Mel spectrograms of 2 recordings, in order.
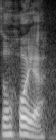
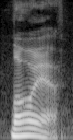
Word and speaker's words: La Jolla: Yeah, it's La Jolla. La Jolla. La Jolla. Like San Jose. It has a J in it. They don't actually say the letter J.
